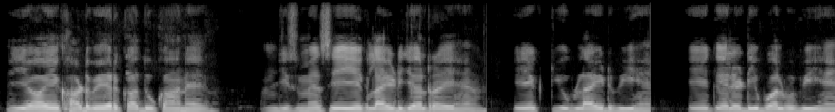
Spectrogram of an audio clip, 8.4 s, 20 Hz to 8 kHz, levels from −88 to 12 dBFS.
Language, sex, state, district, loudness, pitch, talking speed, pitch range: Hindi, male, Jharkhand, Deoghar, -17 LUFS, 170 Hz, 160 wpm, 165-175 Hz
